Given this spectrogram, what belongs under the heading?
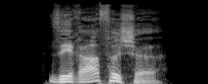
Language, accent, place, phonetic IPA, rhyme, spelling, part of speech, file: German, Germany, Berlin, [zeˈʁaːfɪʃə], -aːfɪʃə, seraphische, adjective, De-seraphische.ogg
- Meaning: inflection of seraphisch: 1. strong/mixed nominative/accusative feminine singular 2. strong nominative/accusative plural 3. weak nominative all-gender singular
